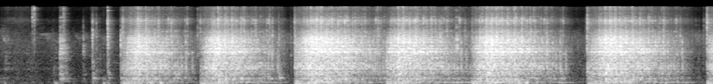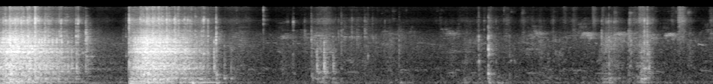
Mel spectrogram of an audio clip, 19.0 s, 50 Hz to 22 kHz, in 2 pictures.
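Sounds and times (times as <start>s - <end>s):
sewing machine stitching: 1.4s - 12.6s.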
